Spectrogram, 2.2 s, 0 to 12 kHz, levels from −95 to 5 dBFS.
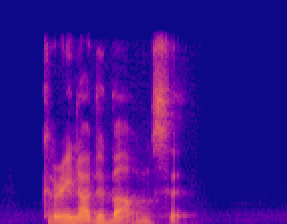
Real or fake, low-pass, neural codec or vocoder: fake; 9.9 kHz; autoencoder, 22.05 kHz, a latent of 192 numbers a frame, VITS, trained on one speaker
